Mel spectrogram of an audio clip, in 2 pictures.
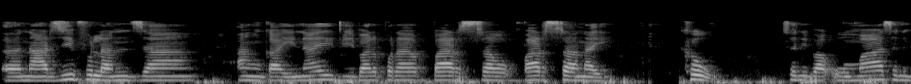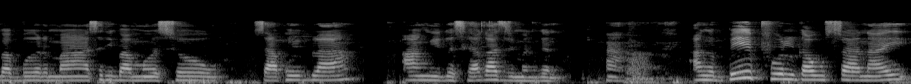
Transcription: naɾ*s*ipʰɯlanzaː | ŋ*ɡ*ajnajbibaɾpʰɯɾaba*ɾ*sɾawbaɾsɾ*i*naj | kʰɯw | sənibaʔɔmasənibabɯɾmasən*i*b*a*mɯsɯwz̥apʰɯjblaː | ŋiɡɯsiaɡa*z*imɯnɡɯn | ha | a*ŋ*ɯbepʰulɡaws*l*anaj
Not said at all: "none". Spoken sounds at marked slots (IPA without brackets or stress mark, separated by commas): z, ɡ, ɾ, a, i, a, z, ŋ, ɾ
